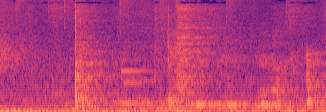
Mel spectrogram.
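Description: Pool balls clicking on a pool table as a shot is played: the cue strikes the cue ball and balls knock together, in a few sharp clicks under a steady low hum.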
